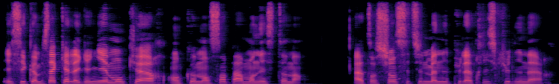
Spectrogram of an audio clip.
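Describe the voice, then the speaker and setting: A French woman streamer chats casually with her partner, blunt and playfully teasing. Her voice is smooth and clear, in a dry close sound. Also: on the low side, steady tone, fairly quick, no echo. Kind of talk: casual live stream chat.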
